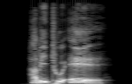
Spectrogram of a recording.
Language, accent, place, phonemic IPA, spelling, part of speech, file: German, Germany, Berlin, /habituˈɛl/, habituell, adjective, De-habituell.ogg
- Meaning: habitual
